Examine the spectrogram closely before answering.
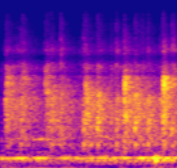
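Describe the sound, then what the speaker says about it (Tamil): Audience clapping at a Tamil Christian worship service, a handful of sharp, evenly spaced claps in a steady rhythm over a low electrical hum. "கையை தட்டுங்க."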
